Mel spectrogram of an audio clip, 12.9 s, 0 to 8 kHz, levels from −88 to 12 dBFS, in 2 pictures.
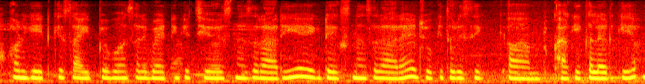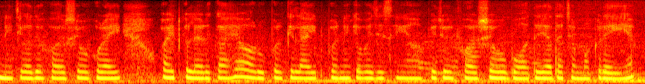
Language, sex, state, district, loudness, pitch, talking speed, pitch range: Hindi, female, Maharashtra, Solapur, -14 LUFS, 225 Hz, 285 wpm, 220-235 Hz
